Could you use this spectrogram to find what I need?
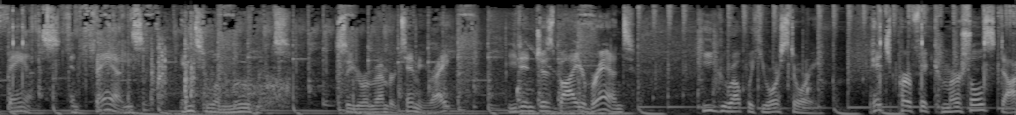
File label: Commercials; voiceovers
